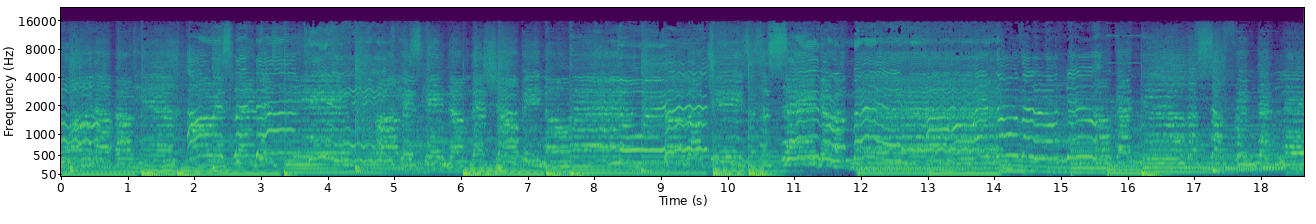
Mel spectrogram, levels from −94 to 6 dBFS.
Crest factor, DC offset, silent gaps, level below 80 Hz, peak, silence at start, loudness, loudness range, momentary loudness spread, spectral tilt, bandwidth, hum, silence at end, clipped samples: 10 dB; under 0.1%; none; -24 dBFS; -6 dBFS; 0 s; -17 LUFS; 2 LU; 3 LU; -4.5 dB/octave; 16 kHz; none; 0 s; under 0.1%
